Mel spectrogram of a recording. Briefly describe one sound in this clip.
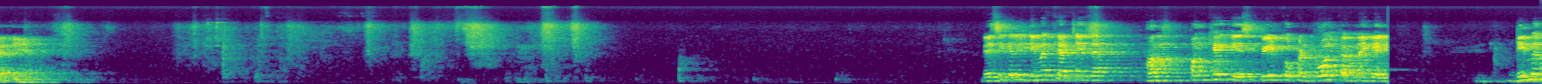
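A man speaks steadily nearby, explaining.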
